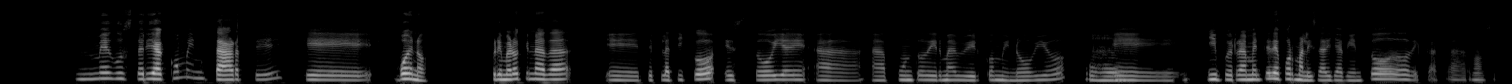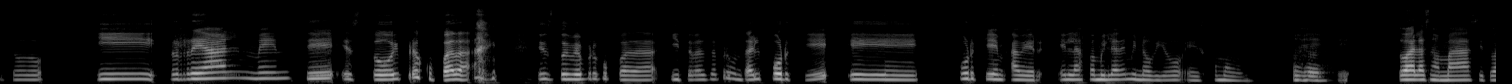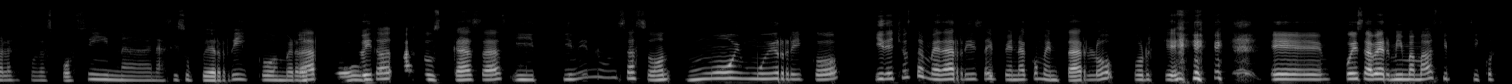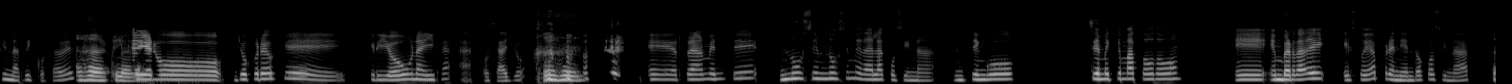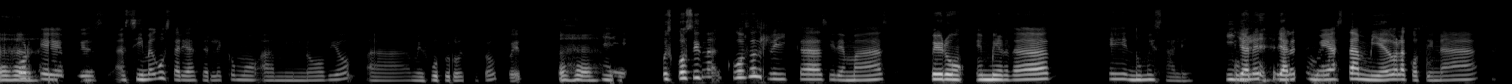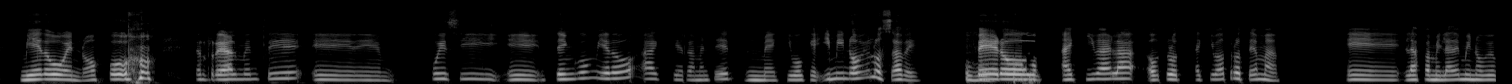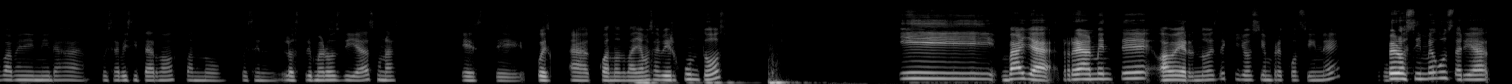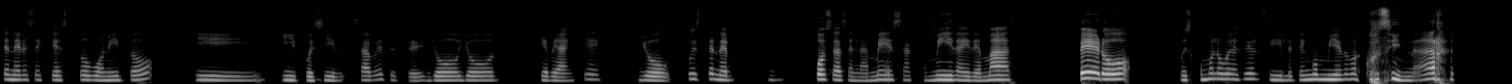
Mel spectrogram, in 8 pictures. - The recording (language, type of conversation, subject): Spanish, advice, ¿Cómo puedo tener menos miedo a equivocarme al cocinar?
- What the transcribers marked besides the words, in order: chuckle; tapping; laugh; chuckle; chuckle; other background noise; chuckle; laughing while speaking: "cocinar?"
